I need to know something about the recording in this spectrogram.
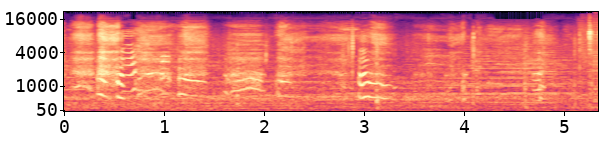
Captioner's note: blonde woman whimpering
